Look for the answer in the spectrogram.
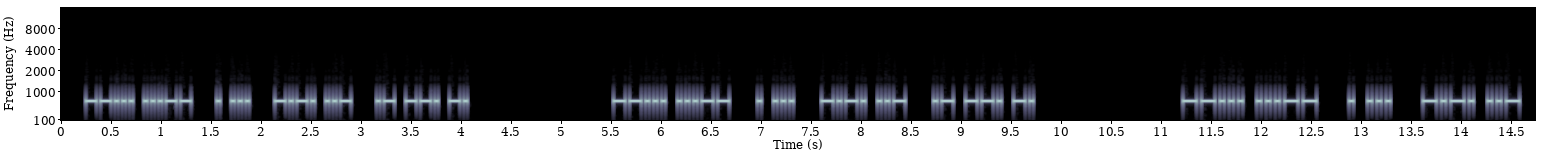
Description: Morse code, heard as a keyed tone, about 29 wpm, 700 Hz. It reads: 73 ES CU AGN 73 ES CU AGN 73 ES CU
